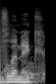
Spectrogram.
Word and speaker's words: Vimick: I'm sorry I keep saying Vilmick. I mean Vimick.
